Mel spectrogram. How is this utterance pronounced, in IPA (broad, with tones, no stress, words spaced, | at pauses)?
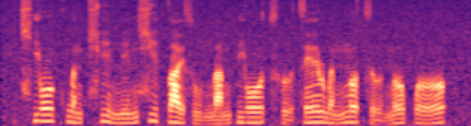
t͡ɕʰjo˥ʊ̯kʰwə˨nt͡ɕʰi˥˩ n̪i˧˥nɕi˥˧ t̪a˥˩ɪ̯sṵ˨˩ n̪a˧˥nt̪jo˥ʊ̯ t͡sʰɹ̩˨˩t͡se˥ɪ̯ɻwə˧˥nn̪ɤ˥˩ t͡sɹ̩˨˩n̪ɤ˥ pɤ˧˥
